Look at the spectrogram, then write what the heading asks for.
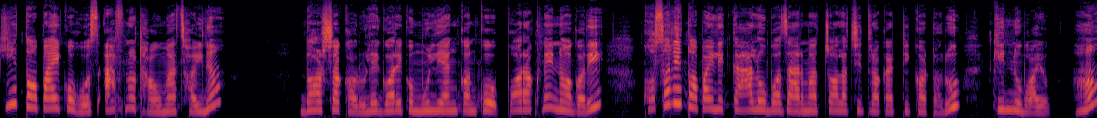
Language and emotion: Nepali, surprised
